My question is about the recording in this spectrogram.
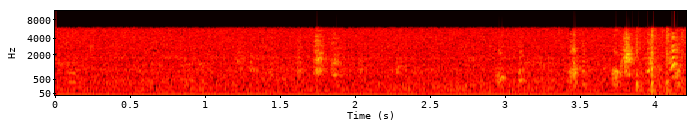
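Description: Chickens clucking: a few short, separate clucks starting a little way in, coming more often near the end, over a steady faint background hiss.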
